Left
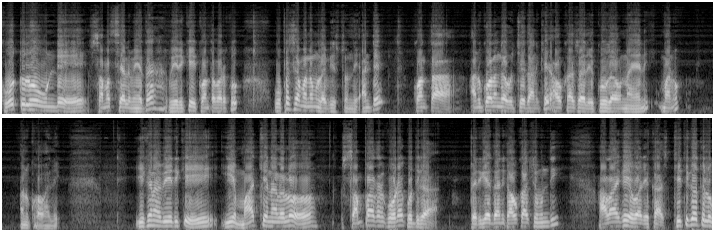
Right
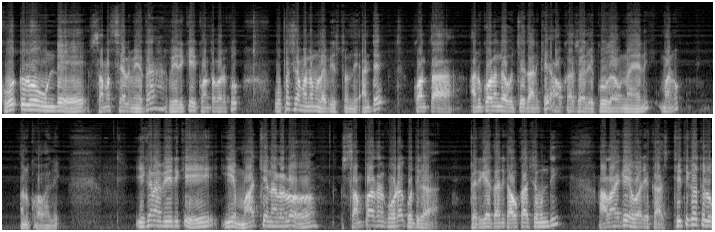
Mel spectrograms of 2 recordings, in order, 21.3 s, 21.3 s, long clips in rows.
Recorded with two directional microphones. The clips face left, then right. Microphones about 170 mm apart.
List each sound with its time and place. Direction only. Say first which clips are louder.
0.0 s speech: even; 10° left (ahead or behind)
0.5 s speech: right 1 dB; 5° right (ahead or behind)
0.8 s speech: even; 5° left (ahead or behind)
1.4 s a man's voice: left 3 dB; 25° left (ahead or behind)
1.7 s a man's voice: left 6 dB; 40° left (ahead or behind); by 8.1 s 20° left (ahead or behind)
8.1 s a man's voice: left 6 dB; 45° left (ahead or behind); by 18.8 s 20° left (ahead or behind)
18.9 s a sound: left 1 dB; 20° left (ahead or behind)
19.4 s a man's voice: left 5 dB; 35° left (ahead or behind)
